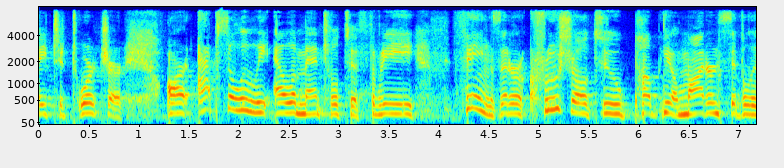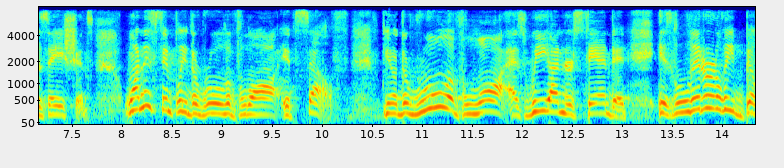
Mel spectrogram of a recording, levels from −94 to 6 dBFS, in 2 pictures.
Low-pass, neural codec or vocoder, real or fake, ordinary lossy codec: 7.2 kHz; vocoder, 44.1 kHz, 128 mel bands, Pupu-Vocoder; fake; AAC, 48 kbps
